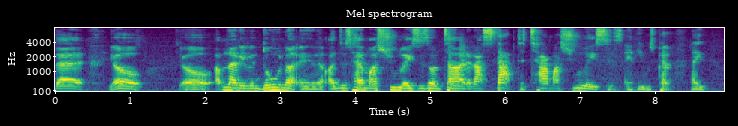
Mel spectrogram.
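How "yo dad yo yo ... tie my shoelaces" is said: put-on upset child voice, tearful and crying. Retelling a son's daily phone calls from school: imitating son crying. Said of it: "My son over here crying".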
